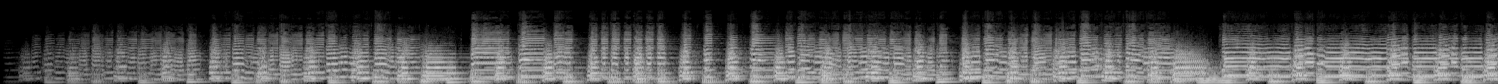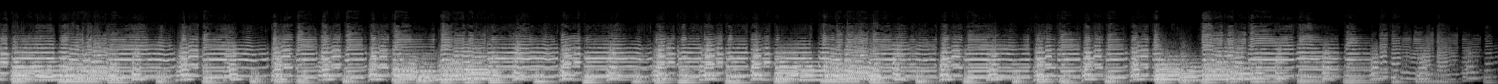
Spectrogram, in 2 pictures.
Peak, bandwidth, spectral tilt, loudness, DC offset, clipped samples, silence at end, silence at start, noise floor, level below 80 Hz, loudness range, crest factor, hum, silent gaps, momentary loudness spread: 0 dBFS; 13 kHz; -6.5 dB/octave; -14 LUFS; under 0.1%; under 0.1%; 0 s; 0.25 s; -37 dBFS; -34 dBFS; 3 LU; 14 dB; none; none; 8 LU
